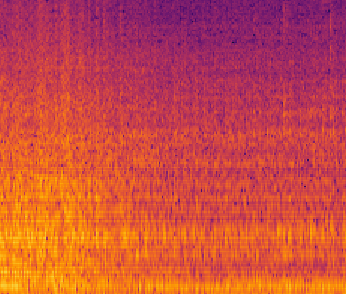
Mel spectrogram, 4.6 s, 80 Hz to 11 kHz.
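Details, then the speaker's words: 1953 Farmall Super H tractor, cold day, running on fresh gas with 12-volt coil on a jump box: settles into a steady, even idle, no stumbles or misses; running well, though the carburetor leaks. "damn good that's fresh gas now I'm happy"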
